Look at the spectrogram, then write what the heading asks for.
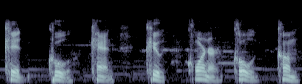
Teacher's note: so the k sound is also aspirated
